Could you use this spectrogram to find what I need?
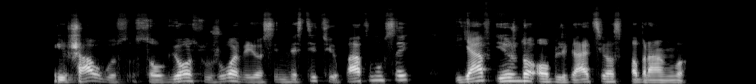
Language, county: Lithuanian, Šiauliai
